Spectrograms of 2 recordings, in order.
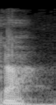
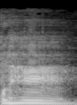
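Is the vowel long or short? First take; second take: short; long. First: The vowel is kept short. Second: The vowel is drawn out long. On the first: The speaker calls it right. "mà là Da" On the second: The speaker calls it wrong. "không có phải kéo dài là Da"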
